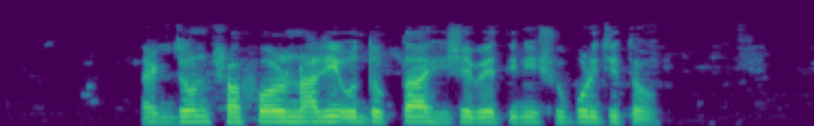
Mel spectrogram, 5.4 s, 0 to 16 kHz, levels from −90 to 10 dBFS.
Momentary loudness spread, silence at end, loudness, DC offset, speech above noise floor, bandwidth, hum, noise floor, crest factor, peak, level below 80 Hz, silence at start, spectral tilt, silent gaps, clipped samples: 10 LU; 1.05 s; -17 LUFS; under 0.1%; 52 dB; 7.4 kHz; none; -69 dBFS; 18 dB; -2 dBFS; -62 dBFS; 0.95 s; -6.5 dB/octave; none; under 0.1%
